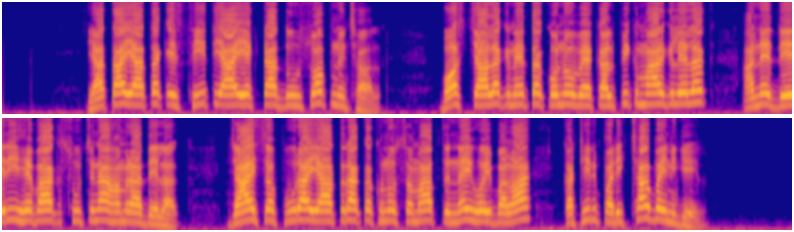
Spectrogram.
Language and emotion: Maithili, angry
